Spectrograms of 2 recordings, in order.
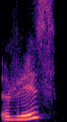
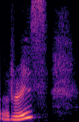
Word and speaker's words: رزقه: Now over here, so if I just pause you over there, this is riz, okay, because the ra has a kasra, so we produce a kasra sound, riz.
